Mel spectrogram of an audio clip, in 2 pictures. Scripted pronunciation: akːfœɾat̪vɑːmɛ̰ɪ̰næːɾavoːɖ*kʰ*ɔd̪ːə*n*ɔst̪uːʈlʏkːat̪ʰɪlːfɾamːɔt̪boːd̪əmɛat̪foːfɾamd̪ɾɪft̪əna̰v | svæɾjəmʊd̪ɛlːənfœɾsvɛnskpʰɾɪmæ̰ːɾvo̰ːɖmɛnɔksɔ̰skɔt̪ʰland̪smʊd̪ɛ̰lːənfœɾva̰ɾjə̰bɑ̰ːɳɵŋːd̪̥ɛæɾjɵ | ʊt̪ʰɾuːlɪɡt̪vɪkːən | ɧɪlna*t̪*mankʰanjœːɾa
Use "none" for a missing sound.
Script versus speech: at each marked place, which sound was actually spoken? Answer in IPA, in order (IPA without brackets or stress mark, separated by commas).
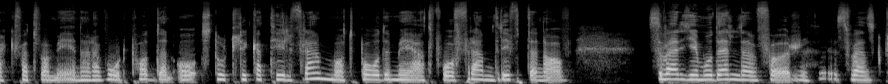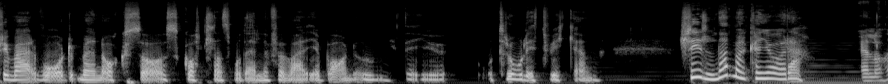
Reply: pʰ, n, d̪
